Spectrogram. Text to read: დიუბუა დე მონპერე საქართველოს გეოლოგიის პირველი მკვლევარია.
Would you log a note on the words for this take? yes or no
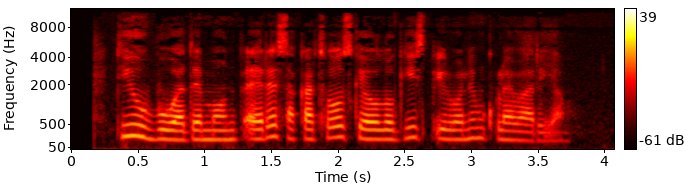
no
